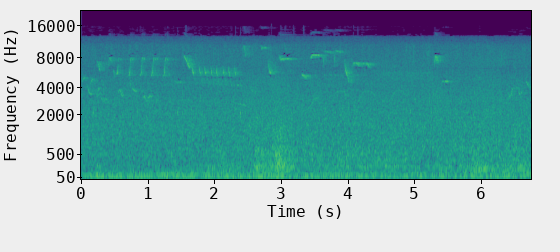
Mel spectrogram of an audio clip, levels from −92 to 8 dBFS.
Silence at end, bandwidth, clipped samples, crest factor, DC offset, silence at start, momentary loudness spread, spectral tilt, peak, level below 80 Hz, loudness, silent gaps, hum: 0 s; 15.5 kHz; under 0.1%; 16 dB; under 0.1%; 0 s; 4 LU; -2 dB/octave; -6 dBFS; -32 dBFS; -19 LUFS; none; none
